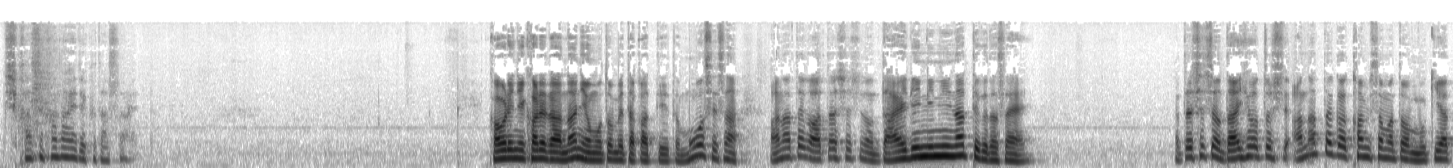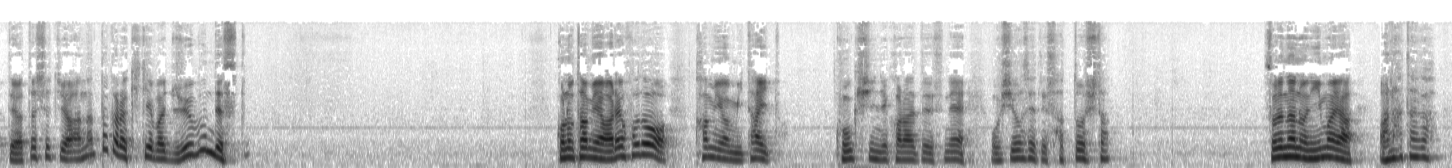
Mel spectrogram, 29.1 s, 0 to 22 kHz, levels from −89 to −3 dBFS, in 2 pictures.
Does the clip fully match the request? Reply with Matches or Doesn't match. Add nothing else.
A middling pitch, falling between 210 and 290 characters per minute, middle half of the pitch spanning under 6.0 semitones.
Matches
